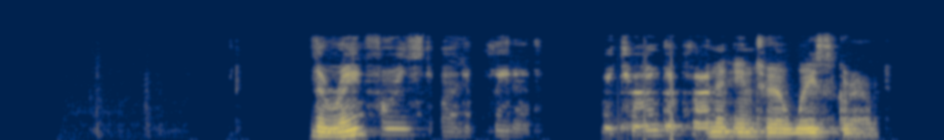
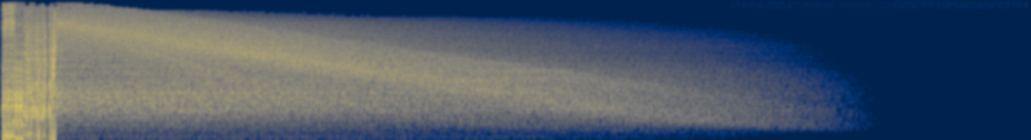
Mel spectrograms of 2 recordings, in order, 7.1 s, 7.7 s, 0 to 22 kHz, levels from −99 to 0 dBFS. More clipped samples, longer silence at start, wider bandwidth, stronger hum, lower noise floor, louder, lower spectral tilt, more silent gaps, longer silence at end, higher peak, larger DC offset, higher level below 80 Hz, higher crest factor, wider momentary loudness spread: neither; first, 2.35 s vs 0 s; second, 8 kHz vs over 20 kHz; neither; about the same, -79 dBFS vs -80 dBFS; second, -26 LUFS vs -17 LUFS; first, -5.5 dB/octave vs -0.5 dB/octave; first, 4.12-4.52 s vs none; second, 0.5 s vs 2.6 s; second, -8 dBFS vs -2 dBFS; neither; second, -66 dBFS vs -42 dBFS; about the same, 22 dB vs 20 dB; second, 17 LU vs 21 LU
